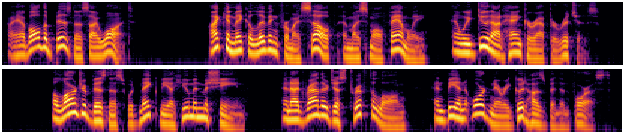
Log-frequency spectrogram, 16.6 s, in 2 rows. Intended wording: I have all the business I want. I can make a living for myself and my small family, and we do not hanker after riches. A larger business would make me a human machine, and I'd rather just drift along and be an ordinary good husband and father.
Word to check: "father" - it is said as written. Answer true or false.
false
